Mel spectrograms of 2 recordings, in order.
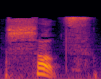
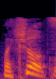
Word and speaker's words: Schultz: We just got a live update on pronunciation for Brad. It's Schultz. – Schultz. – Like the Peanuts cartoonist.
